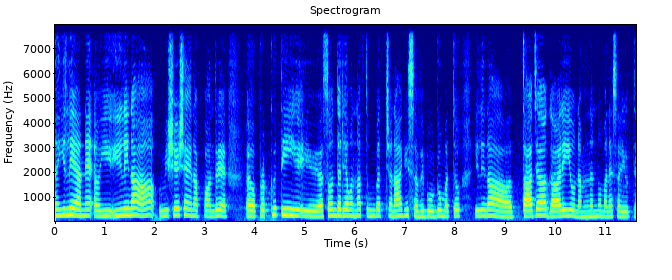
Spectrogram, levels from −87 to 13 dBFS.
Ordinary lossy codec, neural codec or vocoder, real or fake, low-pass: none; codec, 16 kHz, 0.5 kbps, X-Codec, WavLM features, trained on Multilingual LibriSpeech; fake; none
